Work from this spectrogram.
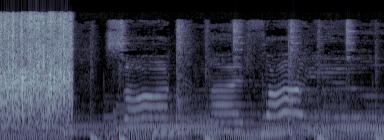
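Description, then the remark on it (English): An audience claps their hands at a preacher's request in a dense, brief burst of applause that cuts off after a moment, giving way to soft sustained organ-like music. “If you agree with that, can you clap your hands?”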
